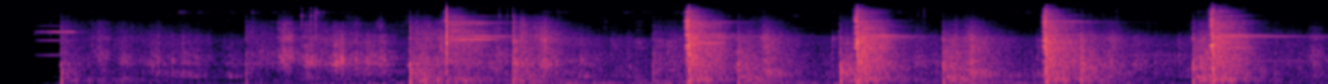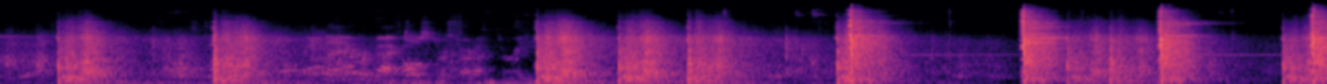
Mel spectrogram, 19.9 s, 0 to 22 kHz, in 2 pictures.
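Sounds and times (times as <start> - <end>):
shot timer beep: 0.3 - 0.7
loud gunshots: 0.4 - 12.2, 14.0 - 19.9
steel targets ringing: 3.3 - 4.2, 5.1 - 7.1, 7.8 - 10.4, 16.2 - 19.9.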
